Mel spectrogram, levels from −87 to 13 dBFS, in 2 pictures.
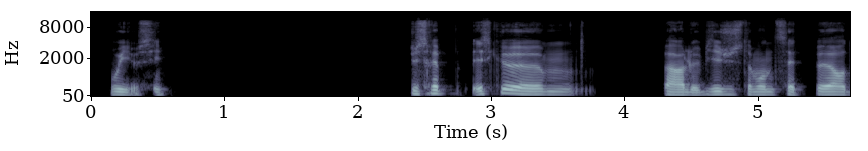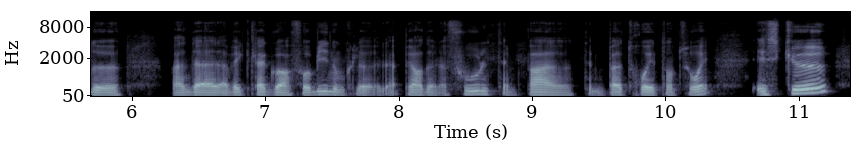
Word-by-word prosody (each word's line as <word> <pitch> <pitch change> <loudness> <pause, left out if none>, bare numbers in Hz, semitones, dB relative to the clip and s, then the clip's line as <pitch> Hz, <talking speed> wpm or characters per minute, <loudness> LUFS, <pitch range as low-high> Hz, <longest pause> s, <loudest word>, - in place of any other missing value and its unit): Oui, 115 -3 +1
aussi. 110 0 -8 1.8
Tu 135 - +1
serais 150 +3 +3
p 145 - -18 0.2
est-ce - - 0
que, 140 -8 +6
hem, 115 -1 -3 0.7
par 110 -1 +6
le 100 -2 +1
biais, 115 +3 0
justement, 115 0 -1
de 110 - -5
cette 110 0 -2
peur 115 -2 +5
de, 100 -2 0 0.4
enfin, 95 0 -1
d'un 95 -2 +3
avec 95 +1 -3
l'agoraphobie, 105 +3 +1
donc 105 -4 -5
le - - -3
la - - -8
peur 100 -2 -1
de 95 - -3
la - - -9
foule, 125 0 -3
tu - - -10
aimes 95 - -11
pas, 105 -2 +2
heu, 95 +1 -9
tu - - -11
aimes 100 - -12
pas 100 +1 +1
trop 110 - -1
être 100 - -2
entouré, - - -2 0.3
est-ce 120 0 -2
que, 175 +8 +5
110 Hz, 205 wpm, -26 LUFS, 100-120 Hz, 1.8 s, que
